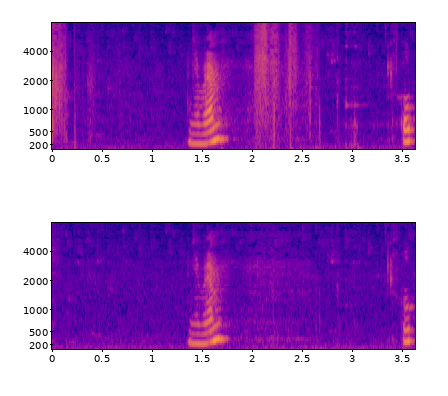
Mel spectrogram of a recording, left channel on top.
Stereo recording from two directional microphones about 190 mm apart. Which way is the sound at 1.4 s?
10° right (ahead or behind).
